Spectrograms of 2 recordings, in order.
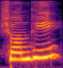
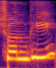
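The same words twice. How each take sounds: The two takes are said the same way.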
